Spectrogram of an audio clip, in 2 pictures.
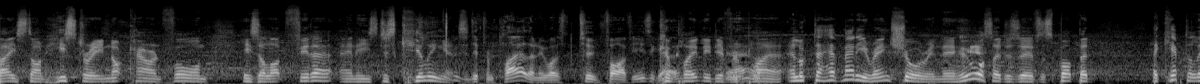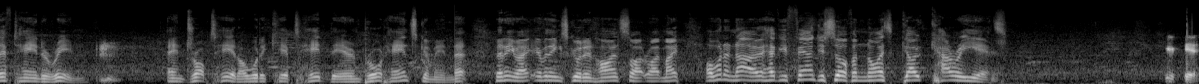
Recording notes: LIVE from the Sporting Globe in Logan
